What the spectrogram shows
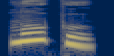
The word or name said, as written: ಮುಪ್ಪು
